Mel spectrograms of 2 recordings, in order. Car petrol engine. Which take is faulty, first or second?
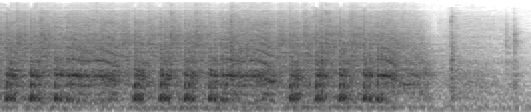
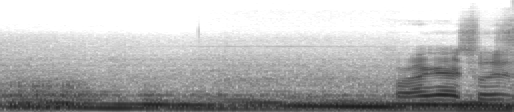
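first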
